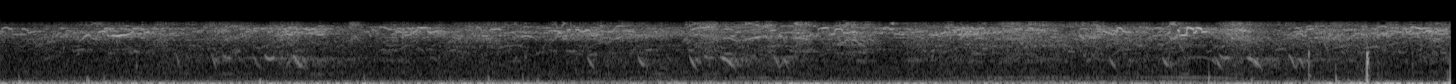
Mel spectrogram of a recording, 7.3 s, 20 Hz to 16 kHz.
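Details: Birds heard at about 5 am on waking, a dense, continuous chorus of high chattering and twittering with many overlapping voices and short whistled notes, over a steady low rumble.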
